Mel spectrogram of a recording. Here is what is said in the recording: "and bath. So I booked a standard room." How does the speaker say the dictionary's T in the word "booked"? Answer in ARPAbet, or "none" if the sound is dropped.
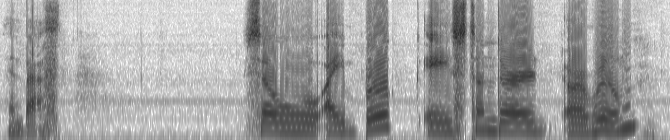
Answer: none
